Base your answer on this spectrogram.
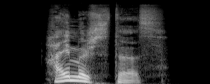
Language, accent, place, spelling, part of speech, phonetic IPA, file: German, Germany, Berlin, heimischstes, adjective, [ˈhaɪ̯mɪʃstəs], De-heimischstes.ogg
- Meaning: strong/mixed nominative/accusative neuter singular superlative degree of heimisch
